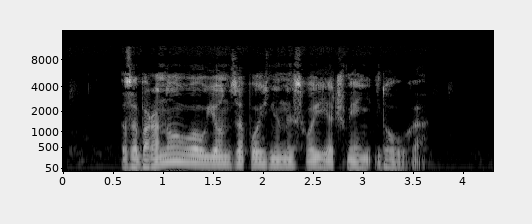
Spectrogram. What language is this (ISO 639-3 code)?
bel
